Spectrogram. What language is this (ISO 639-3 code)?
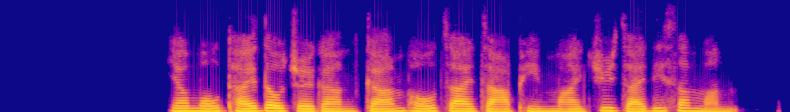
yue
